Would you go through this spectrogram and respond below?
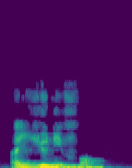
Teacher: So the sound begins with ya, which is a consonant sound. So we have a before the noun.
